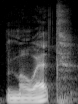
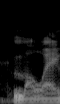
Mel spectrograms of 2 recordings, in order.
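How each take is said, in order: First: Moet with the T sounded at the end, as a question; questioning "Moet", ending on a hard T; sounded final T. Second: Moet as mo-AY with silent T, said very softly; hushed "Moet", no T at the end; French-style ending. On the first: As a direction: say "Moet" as mo-ETT. Querying two ways to pronounce Moet. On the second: What are you, French?. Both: Shown as a demonstration.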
